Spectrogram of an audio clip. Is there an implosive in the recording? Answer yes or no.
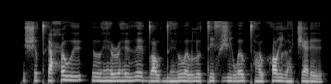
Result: no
